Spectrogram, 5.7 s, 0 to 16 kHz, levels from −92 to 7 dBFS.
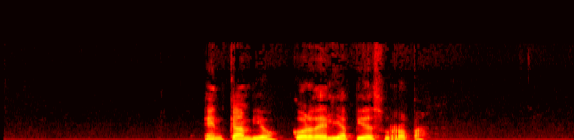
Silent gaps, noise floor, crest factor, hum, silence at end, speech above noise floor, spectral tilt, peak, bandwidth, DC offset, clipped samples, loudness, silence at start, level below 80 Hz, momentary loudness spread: none; -68 dBFS; 20 dB; 60 Hz at -45 dBFS; 1.5 s; 45 dB; -8.5 dB/octave; -8 dBFS; 11 kHz; under 0.1%; under 0.1%; -24 LUFS; 2.05 s; -56 dBFS; 11 LU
